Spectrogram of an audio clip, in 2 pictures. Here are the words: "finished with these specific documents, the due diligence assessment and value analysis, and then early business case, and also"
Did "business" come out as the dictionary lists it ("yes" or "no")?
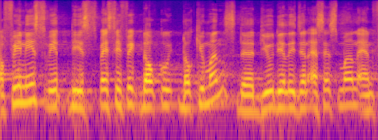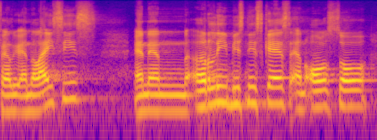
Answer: no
